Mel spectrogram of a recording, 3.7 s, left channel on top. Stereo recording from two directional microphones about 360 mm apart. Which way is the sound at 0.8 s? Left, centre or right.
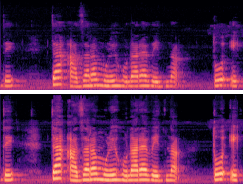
Centre.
